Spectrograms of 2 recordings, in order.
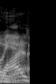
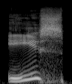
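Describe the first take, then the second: First: The name sounds like 'wise'. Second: The name sounds like 'east'. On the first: The speaker calls it wrong. "but not not" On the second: The speaker calls it right. "I think it's East"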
